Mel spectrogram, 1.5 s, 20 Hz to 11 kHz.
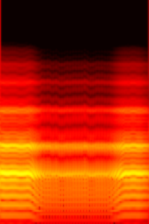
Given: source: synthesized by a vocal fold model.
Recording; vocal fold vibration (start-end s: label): sustained vowel that changes in the middle
0.00-0.26 s: 110.6 Hz, open quotient 0.29
0.46-1.06 s: 65.4 Hz, open quotient 0.17
1.26-1.50 s: 110.6 Hz, open quotient 0.29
